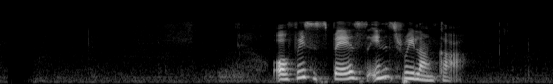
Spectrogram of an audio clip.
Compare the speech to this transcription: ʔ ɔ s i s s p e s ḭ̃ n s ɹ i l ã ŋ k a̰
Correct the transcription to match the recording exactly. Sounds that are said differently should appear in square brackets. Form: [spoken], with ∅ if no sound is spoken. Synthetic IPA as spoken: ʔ ɔ [f] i s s p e s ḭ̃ n s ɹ i l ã ŋ k a̰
